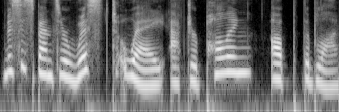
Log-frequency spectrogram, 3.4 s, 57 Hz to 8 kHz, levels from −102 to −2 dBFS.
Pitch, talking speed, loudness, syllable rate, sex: 260 Hz, 160 wpm, -18 LUFS, 4.6 syllables/s, female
